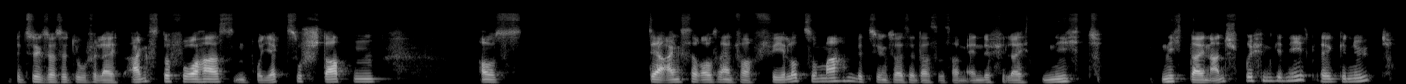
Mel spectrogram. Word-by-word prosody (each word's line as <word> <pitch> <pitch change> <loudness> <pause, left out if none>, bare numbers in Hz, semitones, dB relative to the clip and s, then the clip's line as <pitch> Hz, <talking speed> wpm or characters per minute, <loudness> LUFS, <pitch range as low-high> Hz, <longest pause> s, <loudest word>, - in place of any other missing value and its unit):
beziehungsweise 115 0 -1
du 110 -2 -8
vielleicht 100 -1 0
Angst 120 +8 +1
davor 125 -3 +5
hast, 125 -1 +5
'n 110 -3 -11
Projekt 105 +4 -3
zu 140 - -1
starten 130 +1 +2 0.9
aus 110 -1 0 1.3
der - - +7
Angst 115 +1 0
herraus 110 +1 +1
einfach 105 -4 -1
Fehler 120 +7 -1
zu 135 - -5
machen, 155 +3 +1
beziehungsweise 110 -5 -3
dass 100 -1 -5
es 95 0 -15
am 95 -1 -7
Ende 100 +2 -4
vielleicht 100 -2 -3
nicht 125 +6 -4 0.6
nicht 135 +1 -3
deinen 105 -2 +7
Ansprüchen 170 - 0
gene 175 +4 -2 0.2
äh, 130 -1 +1
genügt? 140 +8 -6
120 Hz, 130 wpm, -28 LUFS, 105-135 Hz, 1.3 s, der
